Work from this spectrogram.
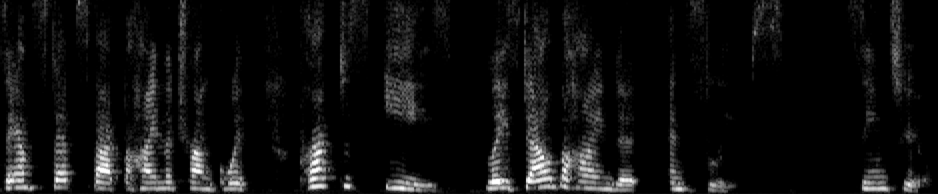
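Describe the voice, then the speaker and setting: A woman's voice: on the high side, takes it slowly, fairly bright tone, rough recording. A woman reading stage directions as scripted narration for a play reading over a video call.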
